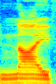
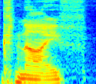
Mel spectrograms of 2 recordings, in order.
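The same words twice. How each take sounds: First: The K at the start is silent. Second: The K at the start is pronounced. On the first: "the K in words where it is silent" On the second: "the K in words where it is silent is not silent"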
